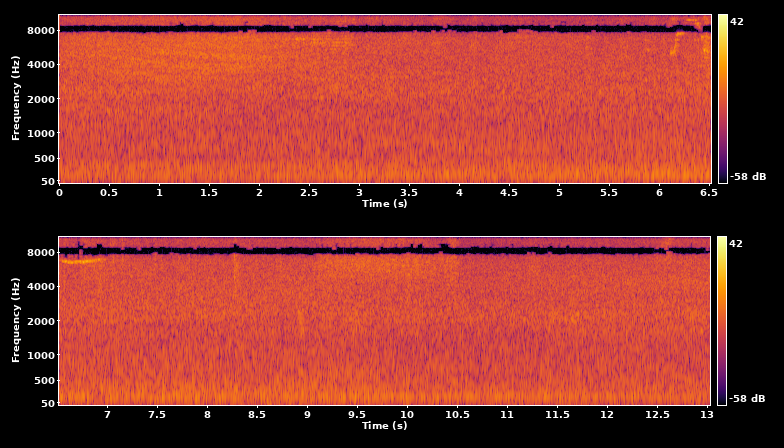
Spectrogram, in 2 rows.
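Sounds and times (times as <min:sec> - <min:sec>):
electric train rumbling past: 0:00.0 - 0:06.1.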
